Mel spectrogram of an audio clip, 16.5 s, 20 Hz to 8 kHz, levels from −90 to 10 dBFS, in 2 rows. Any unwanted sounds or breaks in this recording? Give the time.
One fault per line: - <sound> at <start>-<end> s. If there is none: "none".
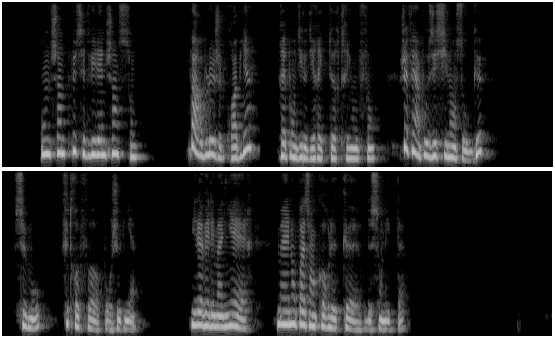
none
